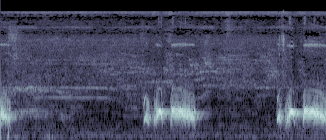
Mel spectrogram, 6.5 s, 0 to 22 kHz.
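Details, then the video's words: Lively 'gacor' Javanese collared dove: the tail of one coo, then two full phrases about 2.5 seconds apart, each a quick stuttered intro and a prolonged soft hoot, background quiet. "Derkuku jawa gacor mampu mengatasi derkuku macet bunyi menjadi gacor kembali dan rajin bunyi"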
